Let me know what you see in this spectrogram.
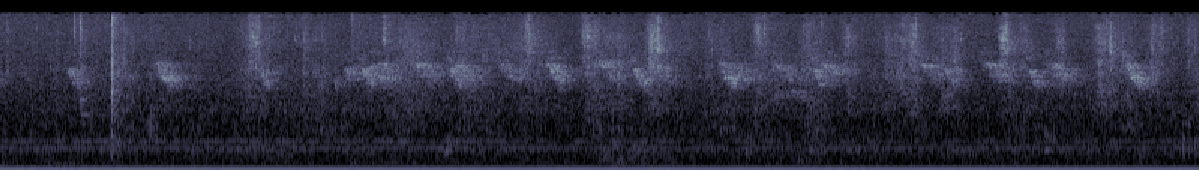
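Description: A small bird chirping over and over, short high notes at about two or three a second, over a faint steady hum.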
